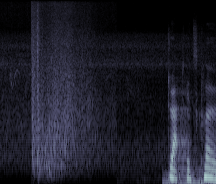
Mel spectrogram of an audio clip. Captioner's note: splash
